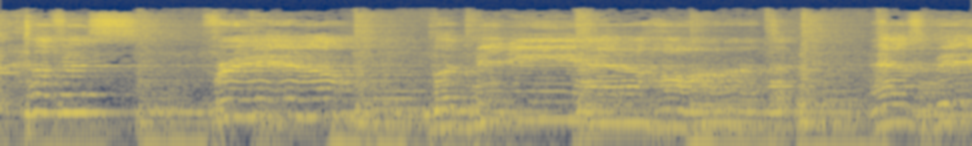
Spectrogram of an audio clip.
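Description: A male singer with a jazz big band, horns and steady bass notes behind his voice.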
